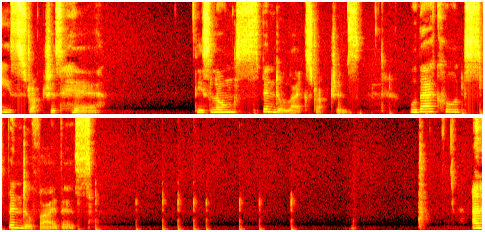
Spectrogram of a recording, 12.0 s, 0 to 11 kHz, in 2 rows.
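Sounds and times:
stylus tapping on tablet screen: 4.2 - 9.8.

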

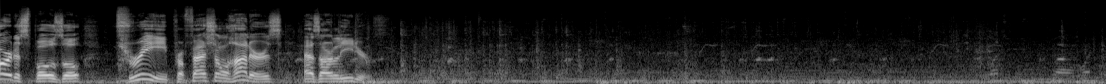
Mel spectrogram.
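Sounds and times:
truck engine humming: 0.0 - 11.0.

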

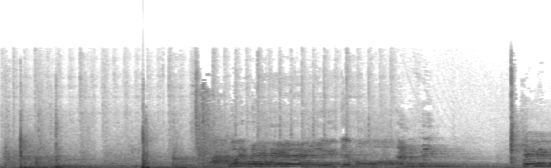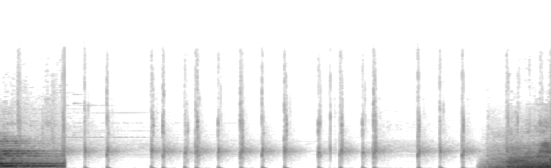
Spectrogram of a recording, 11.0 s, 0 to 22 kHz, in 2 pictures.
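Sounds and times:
man shouting: 2.2 - 6.1.

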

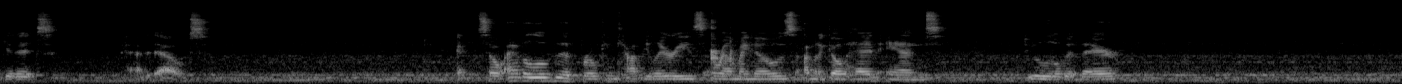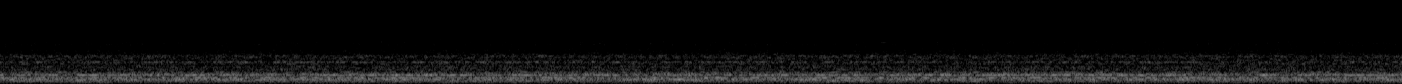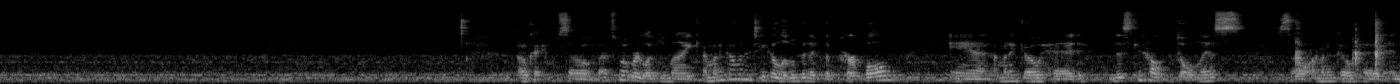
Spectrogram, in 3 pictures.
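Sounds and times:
steady room hum: 0.0 - 42.0.

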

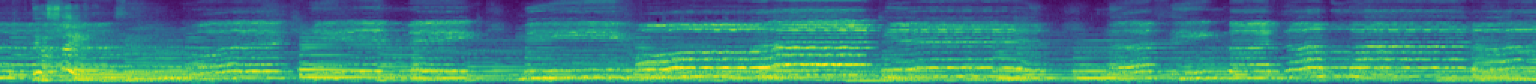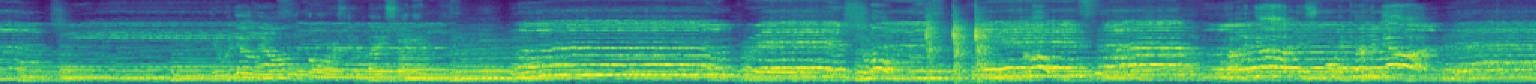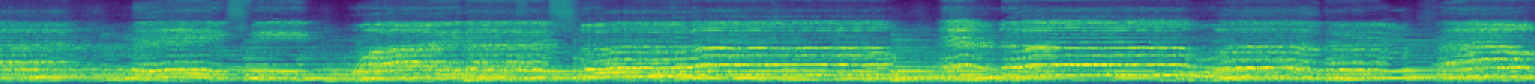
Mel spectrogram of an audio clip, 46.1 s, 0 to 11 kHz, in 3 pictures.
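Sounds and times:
congregation singing a hymn: 0.0 - 46.0.

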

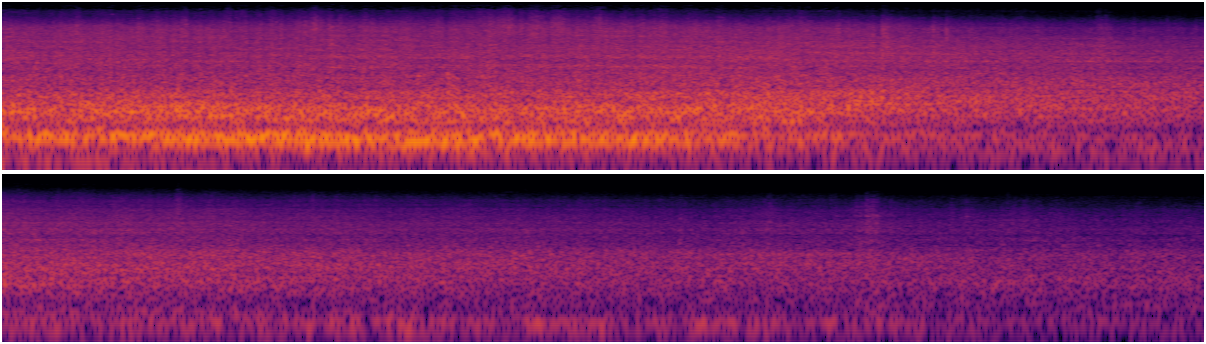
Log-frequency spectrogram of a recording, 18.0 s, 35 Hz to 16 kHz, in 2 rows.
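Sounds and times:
train wheel clatter: 0.0 - 16.8
freight train rumbling past: 0.0 - 18.0.

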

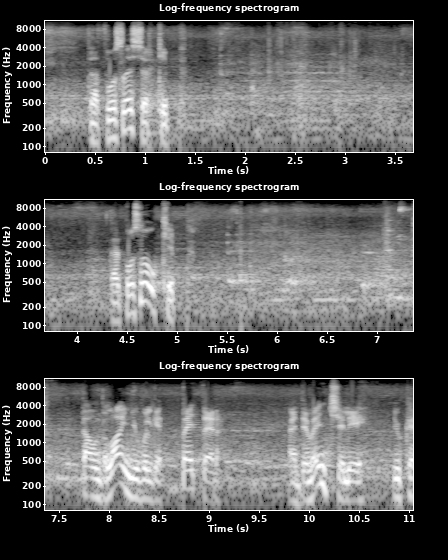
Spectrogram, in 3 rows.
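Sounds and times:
gym hall background noise: 0.0 - 11.0.

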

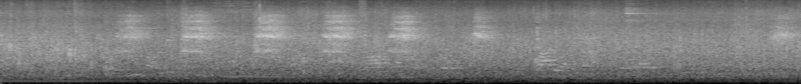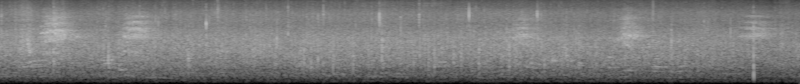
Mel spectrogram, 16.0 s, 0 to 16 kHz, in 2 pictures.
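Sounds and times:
faint voices: 0.6 - 10.1, 10.8 - 16.0.

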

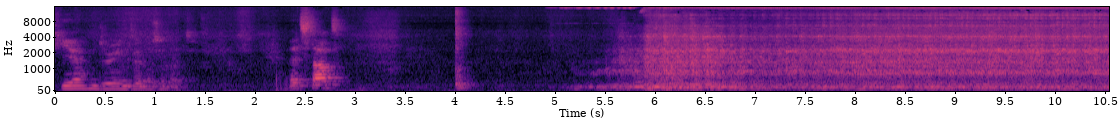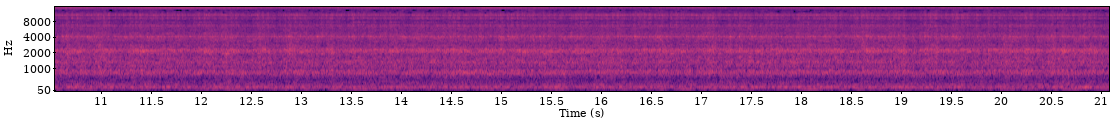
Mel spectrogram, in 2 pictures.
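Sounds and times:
electric motor mechanical hum: 5.0 - 21.0.

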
